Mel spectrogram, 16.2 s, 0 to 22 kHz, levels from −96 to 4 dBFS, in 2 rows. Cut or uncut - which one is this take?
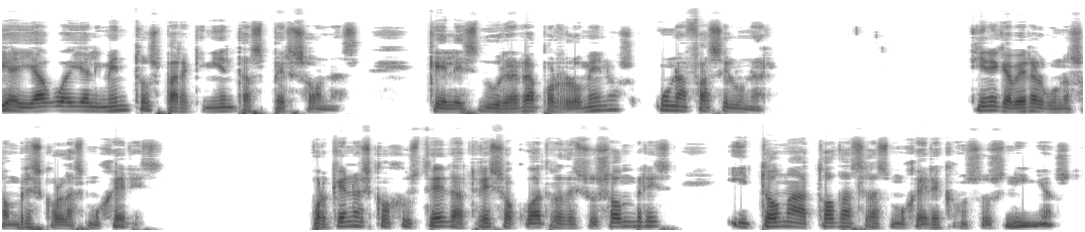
uncut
